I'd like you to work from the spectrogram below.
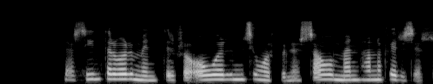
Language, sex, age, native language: Icelandic, female, 20-29, Icelandic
